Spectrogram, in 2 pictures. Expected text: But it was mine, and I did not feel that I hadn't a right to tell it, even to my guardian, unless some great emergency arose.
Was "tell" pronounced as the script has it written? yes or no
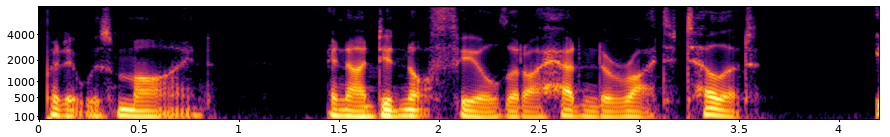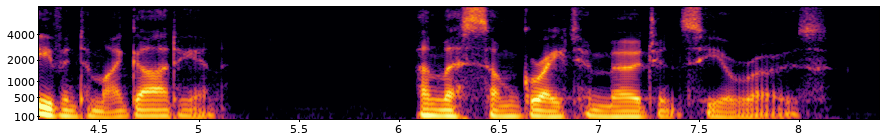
yes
